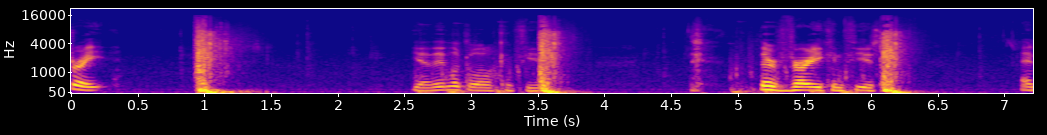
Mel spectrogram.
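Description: A metal pipe strikes a body with heavy thuds.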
